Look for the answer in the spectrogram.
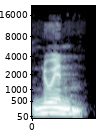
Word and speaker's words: Nguyen: Well, also nobody knows that Vietnamese word, by the way, is pronounced Nguyen.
